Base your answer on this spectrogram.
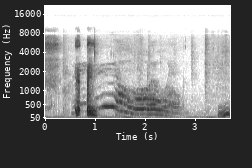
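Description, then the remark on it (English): A dog gives a drawn-out, wavering whine-like vocalization lasting over a second, preceded by two short sharp sounds and followed by a brief, softer whine near the end. “Dog doesn't think so.”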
